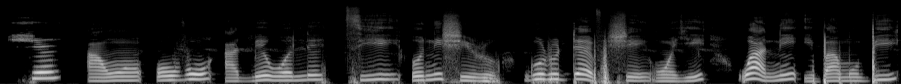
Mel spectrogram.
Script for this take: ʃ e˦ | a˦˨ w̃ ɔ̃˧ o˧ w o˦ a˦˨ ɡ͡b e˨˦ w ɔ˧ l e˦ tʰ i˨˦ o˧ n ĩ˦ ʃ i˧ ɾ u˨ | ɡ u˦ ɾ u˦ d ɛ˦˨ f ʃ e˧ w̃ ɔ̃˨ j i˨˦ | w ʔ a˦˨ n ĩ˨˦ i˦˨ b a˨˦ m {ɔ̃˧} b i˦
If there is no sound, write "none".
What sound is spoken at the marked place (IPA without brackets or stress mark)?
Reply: ũ˧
